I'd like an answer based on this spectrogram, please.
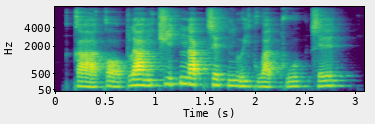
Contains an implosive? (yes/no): no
